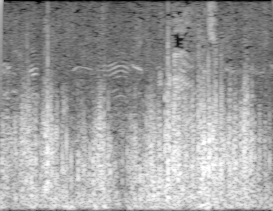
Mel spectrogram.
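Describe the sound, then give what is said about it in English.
Steady, rumbling wind in Florida buffets a microphone outdoors, a dense low roar that holds at a fairly loud level for a few seconds with brief dips and gusts. “That Florida wind sometimes is cumbersome. Yeah, it's windy out there.”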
